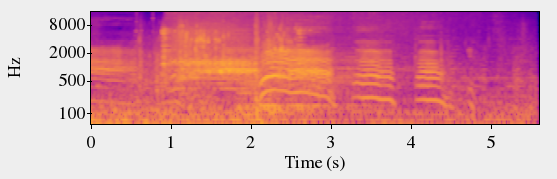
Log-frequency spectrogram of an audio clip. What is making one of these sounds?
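A man screams loudly in pain.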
